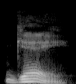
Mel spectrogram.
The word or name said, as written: γη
